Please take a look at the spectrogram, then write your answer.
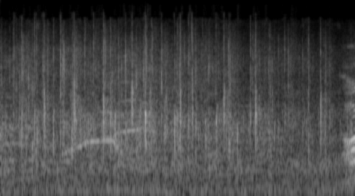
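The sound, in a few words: audience applauding dance performers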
